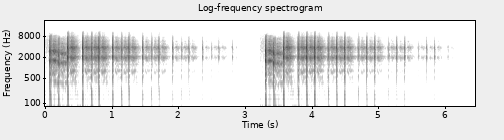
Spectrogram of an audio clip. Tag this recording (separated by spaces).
dots message messenger texting three typing writing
